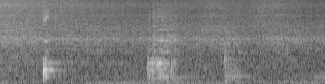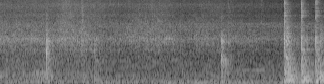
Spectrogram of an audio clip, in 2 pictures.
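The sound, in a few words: chickpeas added to hot pan for chole, sizzling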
